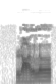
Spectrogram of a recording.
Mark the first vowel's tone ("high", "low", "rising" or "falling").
rising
